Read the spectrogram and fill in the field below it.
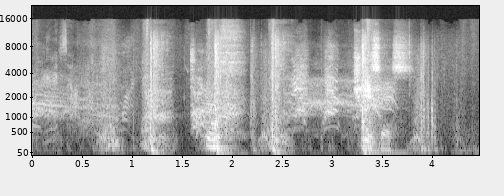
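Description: Blades clash and thud in a fight.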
